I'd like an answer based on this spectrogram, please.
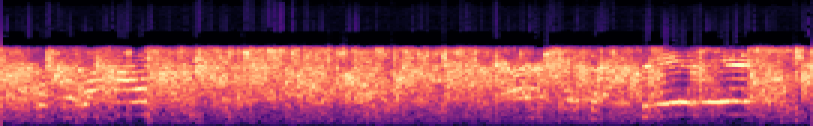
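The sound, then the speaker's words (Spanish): Applause breaks out for a woman just interviewed: a dense, steady patter of clapping that stays even and muffled throughout, with faint voices mixed in. “Un fuerte aplauso entonces para la entrevistada.”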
